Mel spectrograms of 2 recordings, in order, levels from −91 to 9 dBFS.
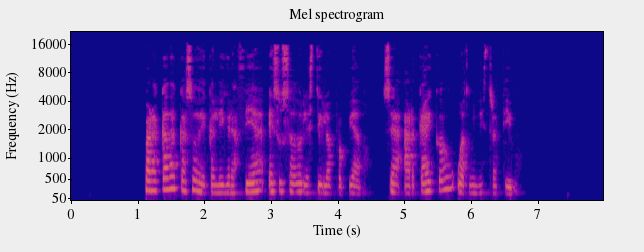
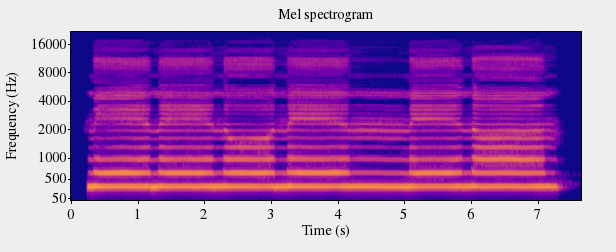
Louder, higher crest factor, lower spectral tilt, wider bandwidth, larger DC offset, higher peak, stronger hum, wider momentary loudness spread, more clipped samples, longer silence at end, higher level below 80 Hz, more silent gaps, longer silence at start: second, -35 LUFS vs -21 LUFS; first, 22 dB vs 10 dB; about the same, -3 dB/octave vs -2 dB/octave; about the same, 16 kHz vs 15 kHz; neither; second, -16 dBFS vs -10 dBFS; neither; first, 10 LU vs 3 LU; neither; first, 1.3 s vs 0.3 s; first, -76 dBFS vs under -90 dBFS; first, 4.56-4.68 s vs none; first, 1.1 s vs 0.25 s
